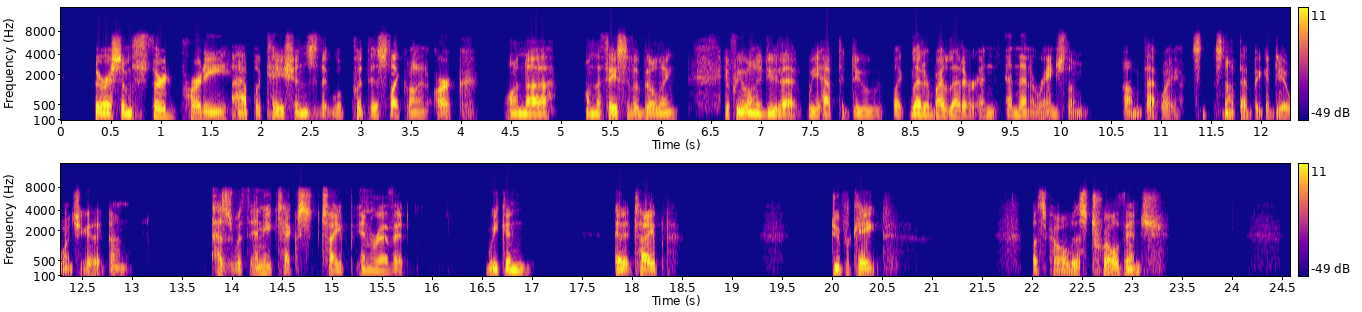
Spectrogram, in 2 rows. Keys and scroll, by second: 23.2 1, 23.9 shift+'.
